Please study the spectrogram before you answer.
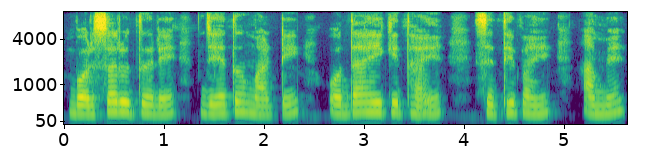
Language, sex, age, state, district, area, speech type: Odia, female, 18-30, Odisha, Kandhamal, rural, spontaneous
